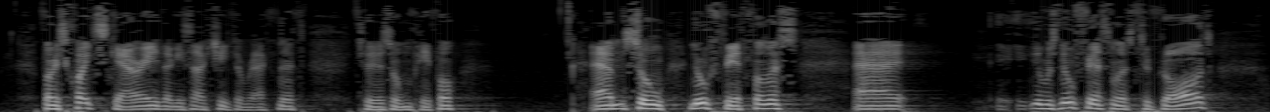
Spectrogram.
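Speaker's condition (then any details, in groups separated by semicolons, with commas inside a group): Cleft palate; speech not that clear at times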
